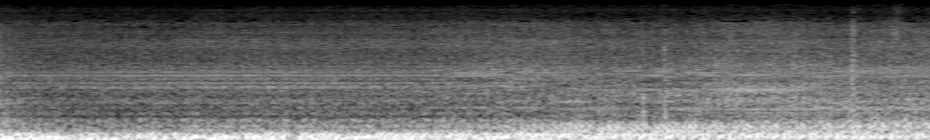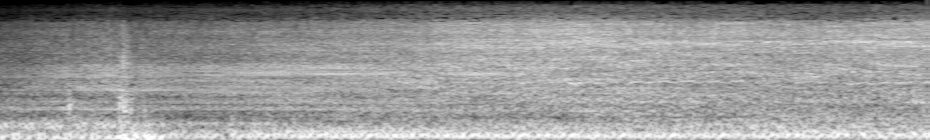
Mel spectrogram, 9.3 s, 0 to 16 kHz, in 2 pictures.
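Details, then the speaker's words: 1992 Chevy Blazer that sat 12–15 years, just started: deep, loud, blatty exhaust rumble at steady running; loud exhaust, owner suspects the muffler popped, unconfirmed. "Here she is, boys. She runs. I think the muffler's popped."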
